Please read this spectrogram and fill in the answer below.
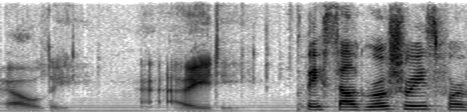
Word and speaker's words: Aldi: So she's almost pronouncing that with a Y, like 80 instead of Aldi.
